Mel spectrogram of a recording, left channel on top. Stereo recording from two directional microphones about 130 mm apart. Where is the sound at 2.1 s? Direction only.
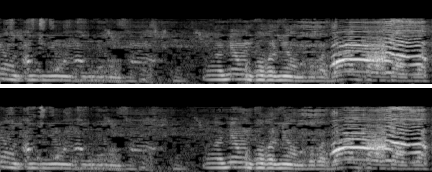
Centre (ahead or behind).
